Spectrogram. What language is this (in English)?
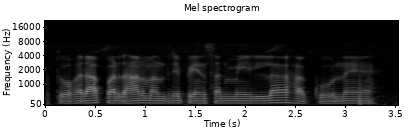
Magahi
